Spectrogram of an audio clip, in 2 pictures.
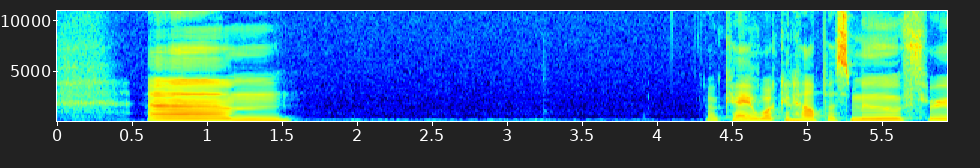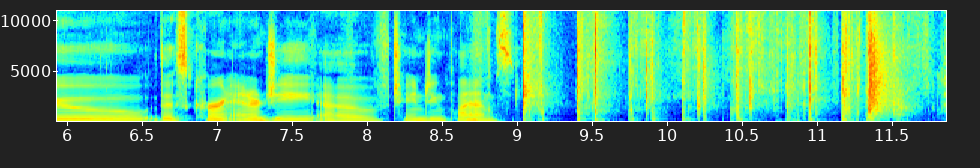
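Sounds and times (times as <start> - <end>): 
speech: 0.6 - 1.6, 4.4 - 9.3
Starseed Oracle deck cards being shuffled: 8.7 - 11.8.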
